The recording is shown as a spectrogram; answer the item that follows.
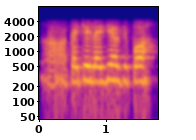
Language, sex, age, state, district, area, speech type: Manipuri, female, 45-60, Manipur, Tengnoupal, rural, conversation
